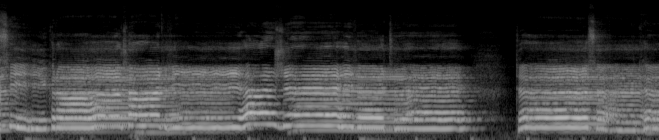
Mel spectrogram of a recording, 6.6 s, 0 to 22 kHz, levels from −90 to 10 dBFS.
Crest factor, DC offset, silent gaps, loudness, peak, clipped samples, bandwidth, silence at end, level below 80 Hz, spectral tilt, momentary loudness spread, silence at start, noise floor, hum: 14 dB; under 0.1%; none; -24 LUFS; -10 dBFS; under 0.1%; 13 kHz; 0 s; -68 dBFS; -4 dB/octave; 7 LU; 0 s; -49 dBFS; none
